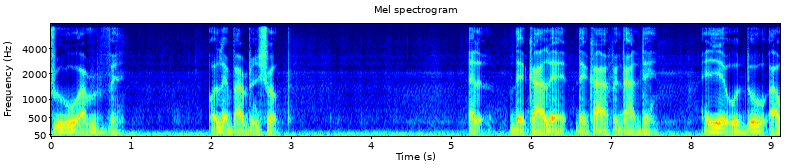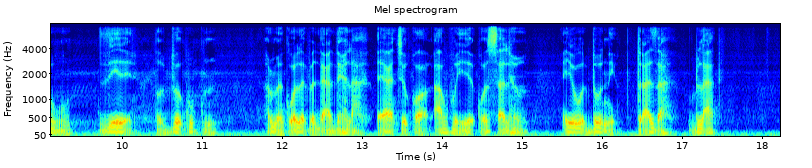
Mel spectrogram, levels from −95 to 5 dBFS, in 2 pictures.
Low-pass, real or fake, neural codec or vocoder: 7.2 kHz; fake; autoencoder, 22.05 kHz, a latent of 192 numbers a frame, VITS, trained on many speakers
